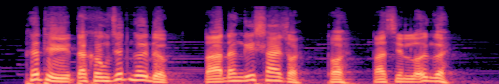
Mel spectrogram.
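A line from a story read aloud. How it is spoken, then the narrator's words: Hasty loud laugh, youth. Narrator (Vietnamese): Thiếu niên vội cười lớn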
